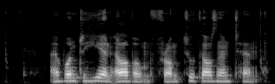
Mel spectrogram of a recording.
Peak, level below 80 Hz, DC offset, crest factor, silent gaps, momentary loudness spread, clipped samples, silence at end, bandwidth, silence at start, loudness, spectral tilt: 0 dBFS; -60 dBFS; under 0.1%; 18 dB; none; 11 LU; under 0.1%; 0.2 s; 14 kHz; 0.5 s; -19 LUFS; -7 dB/octave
